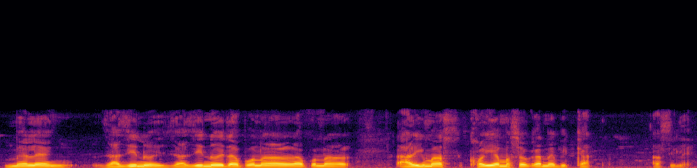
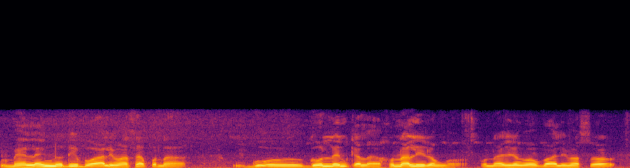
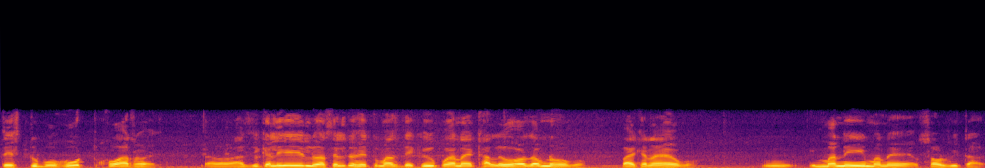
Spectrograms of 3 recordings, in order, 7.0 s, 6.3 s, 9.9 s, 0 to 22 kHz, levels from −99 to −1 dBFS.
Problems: constant background noise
